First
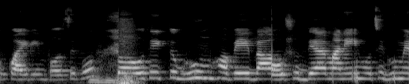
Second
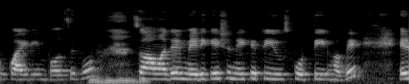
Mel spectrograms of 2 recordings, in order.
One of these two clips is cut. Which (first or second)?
first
